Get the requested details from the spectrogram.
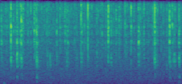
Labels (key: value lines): label: ambient
recorder: HydroMoth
